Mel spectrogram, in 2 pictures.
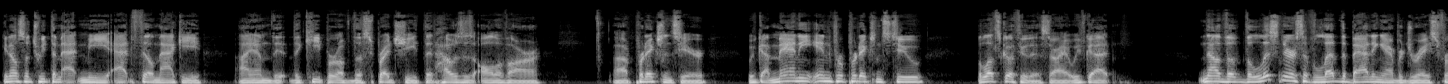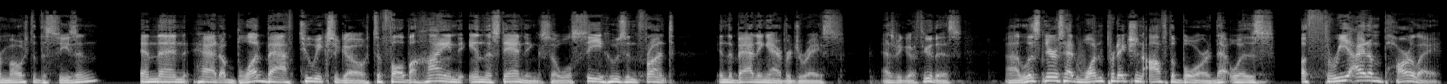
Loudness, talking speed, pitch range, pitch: -17 LUFS, 205 wpm, 85-125 Hz, 100 Hz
